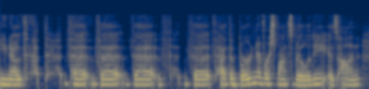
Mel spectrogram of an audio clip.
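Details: Woman who identifies as a person who stutters, with audible repetitions; she says metronome-paced speech sounds fluent but is taxing for her; stuttering.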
